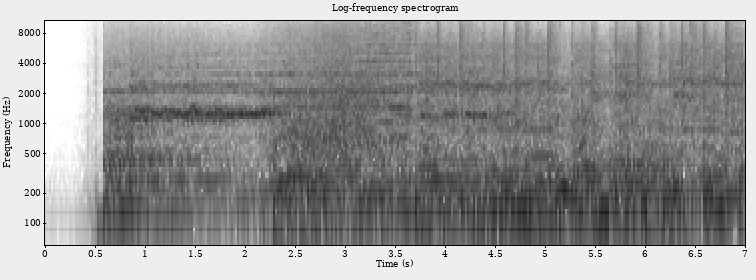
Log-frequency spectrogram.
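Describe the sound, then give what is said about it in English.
A car speeds away with skidding, squealing tires. After a brief silence, a loud, continuous engine roar and tire noise start abruptly and hold steady to the end. “Sydney grabs her cell phone and jumps into the car, and Jack drives off.”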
